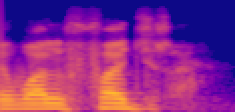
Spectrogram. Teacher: والفجر پر اگر اسی طرح سے وقف کریں تو را کو باریک پڑھیں گے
